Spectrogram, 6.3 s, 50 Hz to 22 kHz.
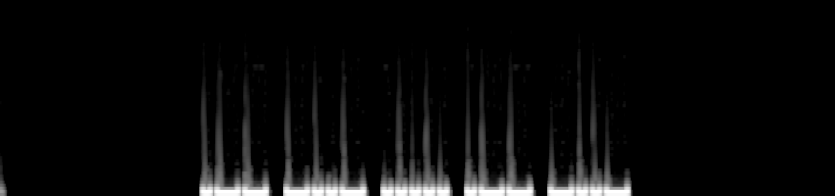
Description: Morse code, heard as a keyed tone, about 23 wpm, 700 Hz. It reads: WX5WX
